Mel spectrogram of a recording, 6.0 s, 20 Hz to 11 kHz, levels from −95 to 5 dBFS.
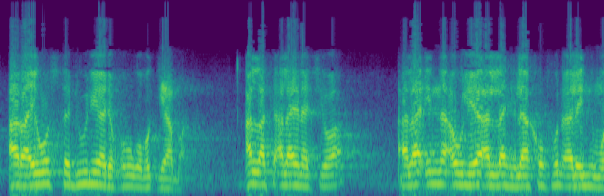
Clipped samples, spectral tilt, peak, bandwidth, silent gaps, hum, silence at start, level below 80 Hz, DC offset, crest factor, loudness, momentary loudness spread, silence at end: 0.3%; -7 dB/octave; 0 dBFS; 8.6 kHz; none; none; 0.1 s; -48 dBFS; under 0.1%; 10 dB; -11 LUFS; 9 LU; 0 s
